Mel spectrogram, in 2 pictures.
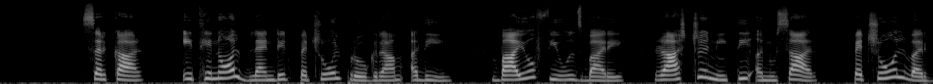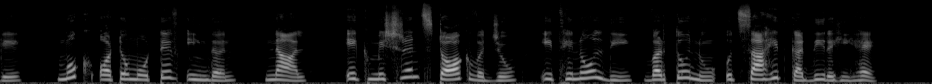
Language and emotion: Punjabi, neutral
